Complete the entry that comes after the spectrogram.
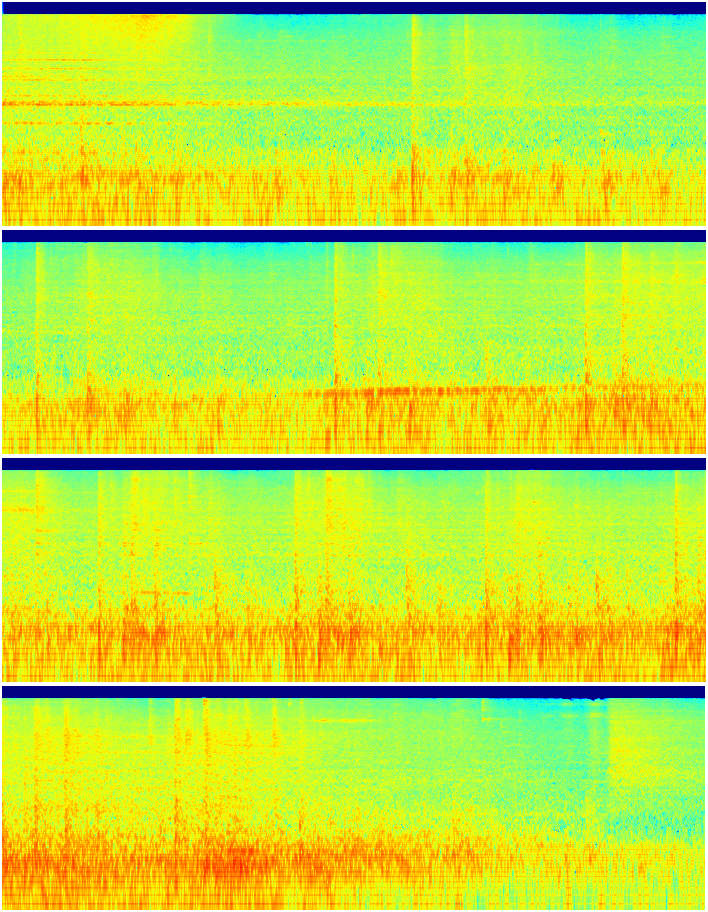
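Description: Double-deck TGV train rolling past along the platform, its wheels clicking over rail joints and points. A high-pitched squeal dies away in the first two seconds. The rolling grows louder about twenty seconds in, then fades near the end as the last coaches pass.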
